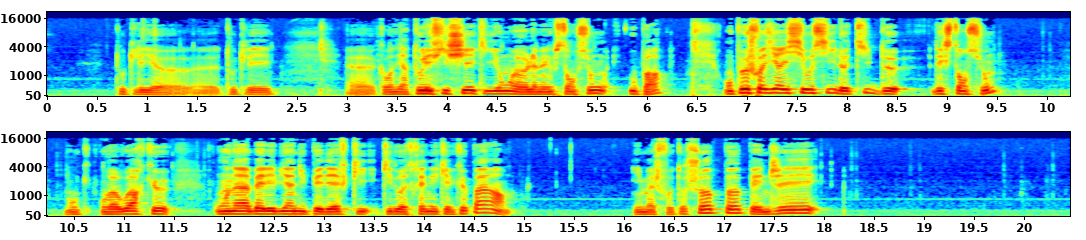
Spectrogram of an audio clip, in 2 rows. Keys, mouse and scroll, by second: 0.9 click, 7.9 click, 9.9-10.6 scroll down 2, 10.8-11.9 scroll down 3, 12.3-12.6 scroll down 2, 13.1-13.8 scroll down 4, 14.8-15.1 scroll down 2, 16.3-17.0 scroll down 4, 17.4-18.5 scroll down 6, 18.8 scroll down 2, 19.7-20.4 scroll down 6.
